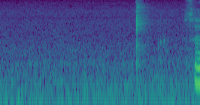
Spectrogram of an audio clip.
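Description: Quiet room tone broken by a single sharp click about a second and a half in, followed by the start of a girl's speech.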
